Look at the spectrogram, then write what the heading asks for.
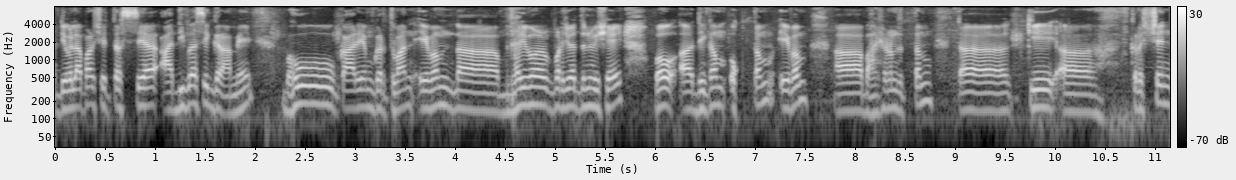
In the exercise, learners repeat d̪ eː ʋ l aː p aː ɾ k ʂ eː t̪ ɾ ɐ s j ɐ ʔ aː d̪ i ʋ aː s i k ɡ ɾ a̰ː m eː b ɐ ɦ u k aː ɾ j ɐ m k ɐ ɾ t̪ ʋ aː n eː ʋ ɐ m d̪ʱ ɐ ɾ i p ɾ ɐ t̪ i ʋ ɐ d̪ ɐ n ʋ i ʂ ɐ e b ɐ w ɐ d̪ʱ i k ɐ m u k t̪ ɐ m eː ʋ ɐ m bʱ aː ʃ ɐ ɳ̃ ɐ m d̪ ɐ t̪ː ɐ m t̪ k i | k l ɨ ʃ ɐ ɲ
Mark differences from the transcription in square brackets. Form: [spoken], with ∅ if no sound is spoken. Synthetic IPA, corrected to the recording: d̪ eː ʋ l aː p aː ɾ k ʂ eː t̪ ɾ ɐ s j ɐ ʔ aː d̪ i ʋ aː s i k ɡ ɾ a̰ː m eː b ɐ ɦ u k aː ɾ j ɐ m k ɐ ɾ t̪ ʋ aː n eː ʋ ɐ m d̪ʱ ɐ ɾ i p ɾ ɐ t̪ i ʋ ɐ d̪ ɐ n ʋ i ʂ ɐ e b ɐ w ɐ d̪ʱ i k ɐ m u k t̪ ɐ m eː ʋ ɐ m bʱ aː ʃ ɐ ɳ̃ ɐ m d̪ ɐ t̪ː ɐ m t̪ k i | k [ɾ] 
